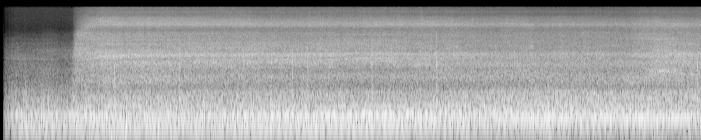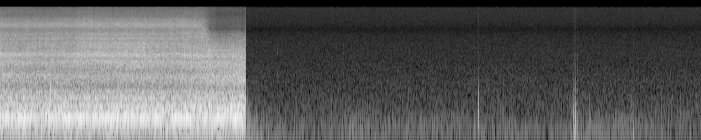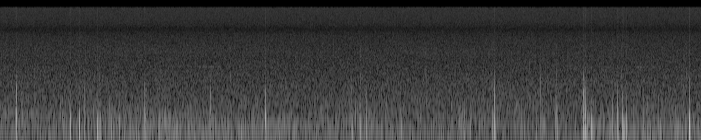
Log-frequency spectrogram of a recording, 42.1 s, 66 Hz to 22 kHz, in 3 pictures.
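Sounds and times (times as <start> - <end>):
mechanical drone with hiss: 1.4 - 19.0.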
